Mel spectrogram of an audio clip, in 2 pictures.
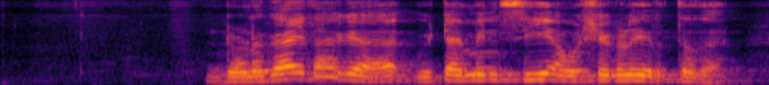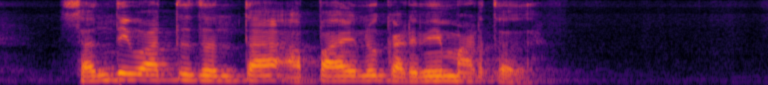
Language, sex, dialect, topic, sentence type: Kannada, male, Dharwad Kannada, agriculture, statement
